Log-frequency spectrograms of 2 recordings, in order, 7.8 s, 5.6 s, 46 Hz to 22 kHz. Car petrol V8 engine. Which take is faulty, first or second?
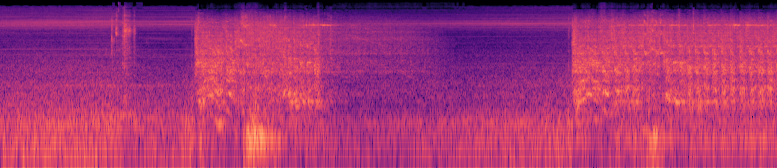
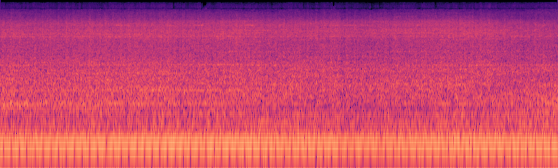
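first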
